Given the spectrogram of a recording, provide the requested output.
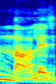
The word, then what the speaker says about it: knowledge: अगला देखेंगे, के बाद यन हो तो के साइलेंट होता है।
